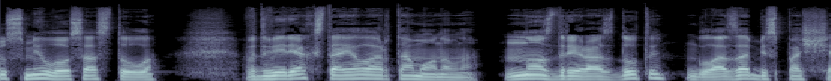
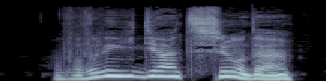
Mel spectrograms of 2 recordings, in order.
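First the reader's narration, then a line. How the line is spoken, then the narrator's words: Through gritted teeth. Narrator (Russian): процедила Ева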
